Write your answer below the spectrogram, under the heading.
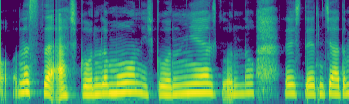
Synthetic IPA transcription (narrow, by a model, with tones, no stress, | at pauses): na˦sza̰˨ʔʃɡ̥u˨nlo˦mu˦n˧ʃɡu˨nɲe˦lʃɡṵ˨nlo˦le˦ʃt̪e˧d̪nt͡ʃa˧d̪a˦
